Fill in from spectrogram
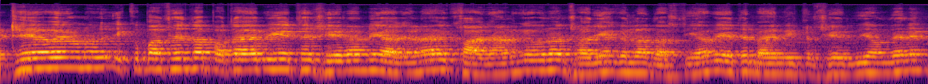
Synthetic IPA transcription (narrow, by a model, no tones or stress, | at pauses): ʈʰeːɦoeɦʊnũɪkpat̪ʰeːt̪ãːpət̪aːɛːbiːeɪt̪ʰːeːʃeːɾãːnĩːaːd͡ʒaːɽ̃aːikʰaːd͡ʒaːɳɡeːʊnãːsaːɾijãːɡəlːãːd̪əsd̪ɪjãːbiːet̪ʰːeːmɛ̃ːniːʈəɾʃeːɾbiːãːʊ̃nd̪eːneː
